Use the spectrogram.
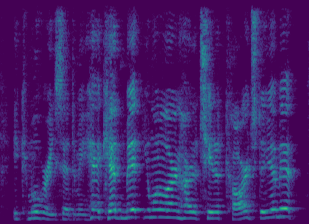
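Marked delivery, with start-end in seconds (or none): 1.3-4.4 poor, bad fake American accent, loud. Speaker retells what an American guy said to them, bad American accent. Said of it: "I can't do accents".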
